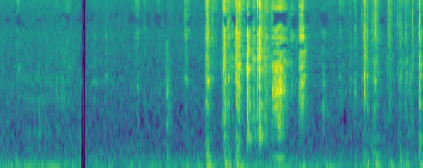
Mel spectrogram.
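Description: A hand-sized solid oval bar of green soap with a white layer, held in the palm, is shaved and scraped into flakes with a metal utility blade. After a quiet, faint first half, a run of crisp, bright scraping crackles and short ticking clicks sets in, each dying away almost instantly.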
